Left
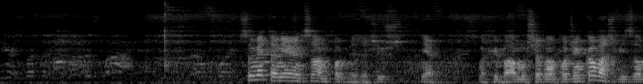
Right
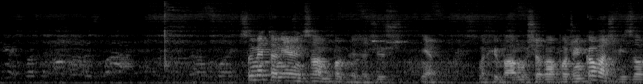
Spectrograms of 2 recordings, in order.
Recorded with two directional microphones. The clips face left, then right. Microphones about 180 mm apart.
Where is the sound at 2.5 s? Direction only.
20° left (ahead or behind).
